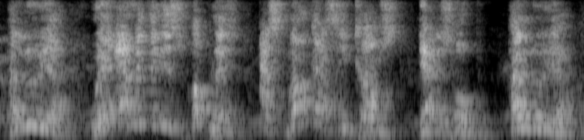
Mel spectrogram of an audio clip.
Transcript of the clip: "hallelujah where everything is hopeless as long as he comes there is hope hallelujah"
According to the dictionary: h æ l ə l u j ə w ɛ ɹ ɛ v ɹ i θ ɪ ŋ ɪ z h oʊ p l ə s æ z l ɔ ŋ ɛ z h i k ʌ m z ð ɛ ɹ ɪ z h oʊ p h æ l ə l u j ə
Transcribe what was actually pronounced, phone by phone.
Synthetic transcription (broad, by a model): h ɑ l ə l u j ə w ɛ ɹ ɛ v ɹ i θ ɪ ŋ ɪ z h oʊ p l ə s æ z l ɔ ŋ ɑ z h i k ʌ m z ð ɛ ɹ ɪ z h oʊ p h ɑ l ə l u j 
